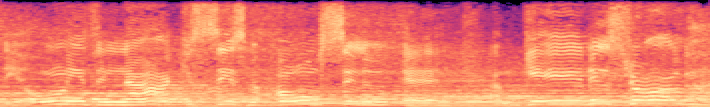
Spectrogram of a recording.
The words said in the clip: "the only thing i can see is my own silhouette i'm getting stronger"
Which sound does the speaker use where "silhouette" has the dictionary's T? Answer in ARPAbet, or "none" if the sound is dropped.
none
